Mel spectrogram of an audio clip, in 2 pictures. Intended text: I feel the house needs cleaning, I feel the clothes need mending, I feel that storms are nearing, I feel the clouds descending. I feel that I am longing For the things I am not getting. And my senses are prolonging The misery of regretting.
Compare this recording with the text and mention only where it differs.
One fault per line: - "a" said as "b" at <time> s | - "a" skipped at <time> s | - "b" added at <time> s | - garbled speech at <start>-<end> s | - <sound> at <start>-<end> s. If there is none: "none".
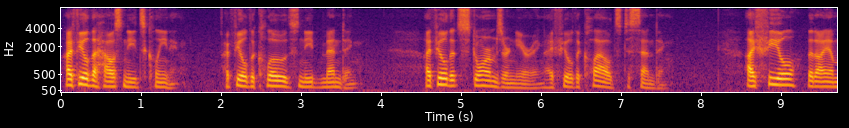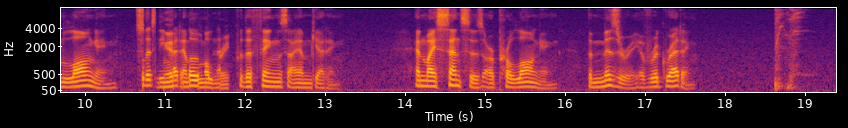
- garbled speech at 10.6-11.8 s
- "not" skipped at 12.8 s
- thud at 18.6-19.2 s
